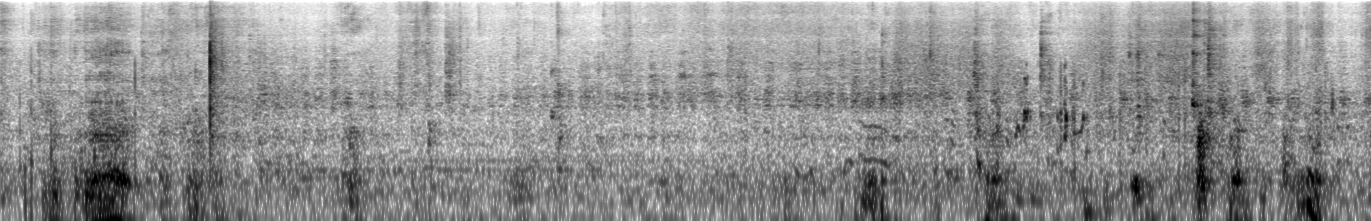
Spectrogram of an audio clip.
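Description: Staffordshire Bull Terrier puppies panting and snuffling, with a few soft whimpers and brief low growly sounds.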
